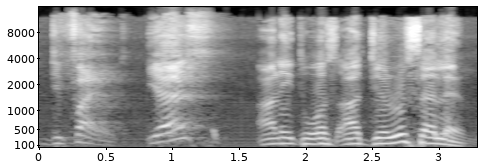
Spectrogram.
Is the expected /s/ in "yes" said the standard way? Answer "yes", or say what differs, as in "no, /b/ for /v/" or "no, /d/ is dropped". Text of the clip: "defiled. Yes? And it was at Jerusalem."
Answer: yes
